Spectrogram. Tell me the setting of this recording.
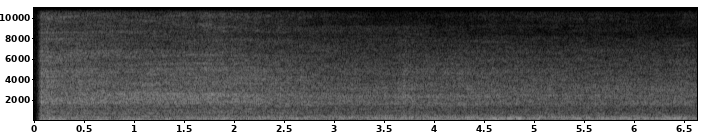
street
